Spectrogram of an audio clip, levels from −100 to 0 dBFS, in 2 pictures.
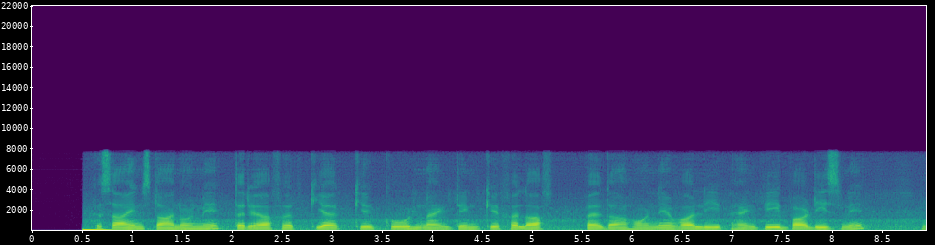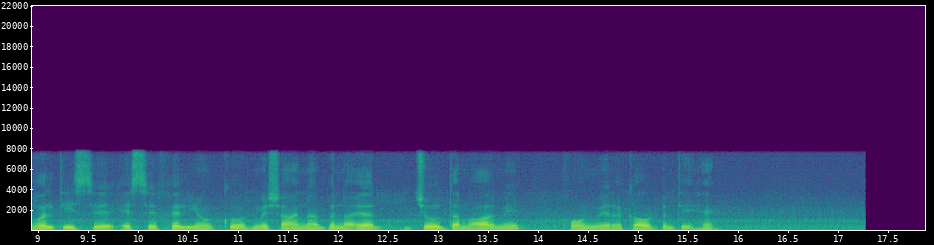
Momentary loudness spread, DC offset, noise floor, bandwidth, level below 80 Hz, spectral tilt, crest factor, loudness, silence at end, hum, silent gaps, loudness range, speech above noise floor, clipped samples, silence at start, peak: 20 LU; under 0.1%; -87 dBFS; 8 kHz; -42 dBFS; -8 dB/octave; 18 dB; -18 LUFS; 0.6 s; none; none; 3 LU; 70 dB; under 0.1%; 0.5 s; 0 dBFS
